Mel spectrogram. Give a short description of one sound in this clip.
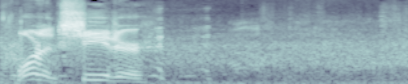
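A man laughs nearby, outdoors.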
